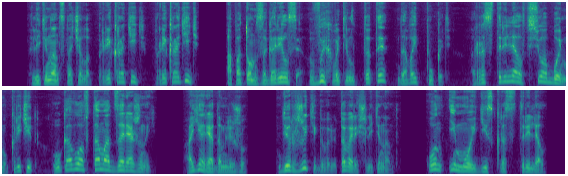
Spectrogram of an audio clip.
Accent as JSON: {"language": "Russian", "region": "Siberia", "country": "Russia", "said": "Я с Сибири, а он аж с Дальнего Востока."}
